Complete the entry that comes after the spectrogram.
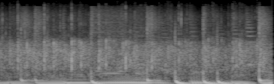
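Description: Audience applause as a female participant is called onto the stage, a steady dense clatter of many hands clapping throughout, with a low, thumping music beat underneath.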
